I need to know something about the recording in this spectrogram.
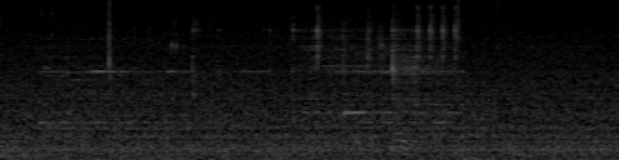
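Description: Near silence, broken by faint clicks of a computer mouse: one about a second in, then a quick cluster between about three and four and a half seconds in.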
